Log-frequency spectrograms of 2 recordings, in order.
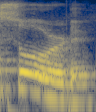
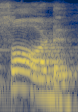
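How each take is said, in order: First: The word is said with an r sound. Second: The word is said with no r sound. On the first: "हम क्या कहते हैं? सोर्ड। American भी सोर्ड बोलते हैं" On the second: "ये word है सॉड"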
